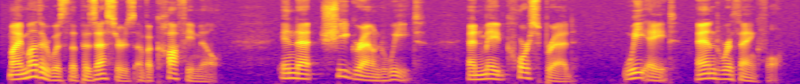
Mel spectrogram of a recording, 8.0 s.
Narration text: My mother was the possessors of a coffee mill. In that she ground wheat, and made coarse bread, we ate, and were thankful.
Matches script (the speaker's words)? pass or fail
pass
